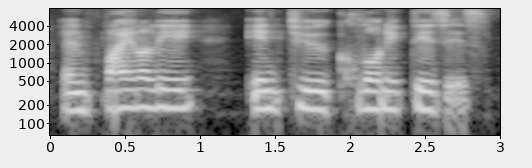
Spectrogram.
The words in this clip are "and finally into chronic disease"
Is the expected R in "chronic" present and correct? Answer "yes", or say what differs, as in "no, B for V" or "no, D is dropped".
no, L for R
